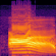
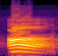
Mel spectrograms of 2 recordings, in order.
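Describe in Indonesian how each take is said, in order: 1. Bunyinya keluar dari tengah tenggorokan. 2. Bunyinya diarahkan ke dalam hidung. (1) "tapi a di sini dia, pangkal di ujung di tengah tenggorokan" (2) "bukan a"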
